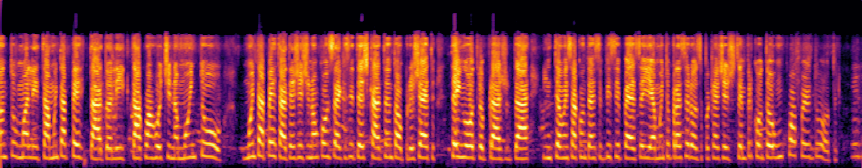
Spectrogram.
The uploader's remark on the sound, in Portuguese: Entrevistas realizadas no festival led 2023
